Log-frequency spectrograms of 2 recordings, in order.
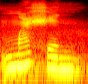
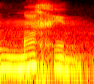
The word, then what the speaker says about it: machen: شخير] تمام تمام تمام لكن لو جا قبلها ا او بتتنطق خ تمام فهنا مش هنقول ماشين مش هنقول ماشين لو العاديه بنقول فهنا مش هنقول ماخن لا هنقول ماخن ماخن ماخن ماخن ماخن س ماخنزي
